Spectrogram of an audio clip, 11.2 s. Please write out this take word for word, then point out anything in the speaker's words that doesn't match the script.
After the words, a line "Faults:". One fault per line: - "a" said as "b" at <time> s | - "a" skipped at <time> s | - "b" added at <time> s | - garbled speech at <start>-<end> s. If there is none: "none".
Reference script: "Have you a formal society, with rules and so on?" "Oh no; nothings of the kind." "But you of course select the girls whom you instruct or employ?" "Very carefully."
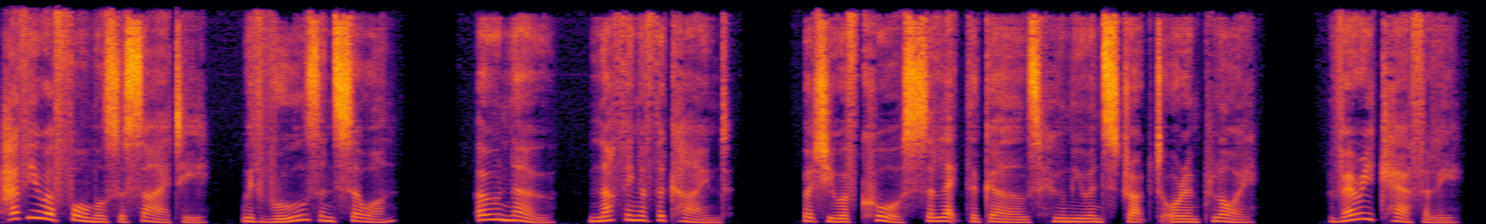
"Have you a formal society, with rules and so on?" "Oh no; nothing of the kind." "But you of course select the girls whom you instruct or employ?" "Very carefully."
Faults:
- "nothings" said as "nothing" at 4.4 s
